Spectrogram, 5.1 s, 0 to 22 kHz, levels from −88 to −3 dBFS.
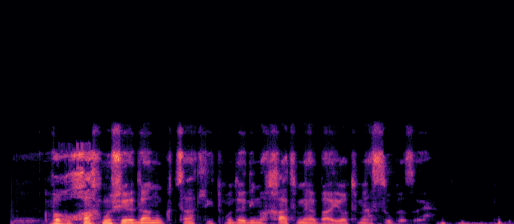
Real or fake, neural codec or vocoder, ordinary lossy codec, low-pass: real; none; Opus, 24 kbps; 7.2 kHz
